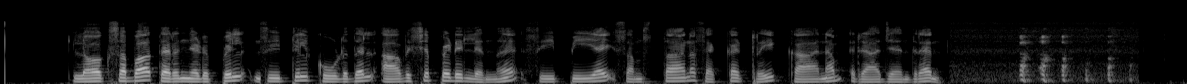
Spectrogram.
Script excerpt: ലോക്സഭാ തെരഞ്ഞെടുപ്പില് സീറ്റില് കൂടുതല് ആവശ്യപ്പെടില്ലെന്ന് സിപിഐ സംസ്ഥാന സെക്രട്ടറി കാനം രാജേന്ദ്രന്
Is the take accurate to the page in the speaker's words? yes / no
yes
